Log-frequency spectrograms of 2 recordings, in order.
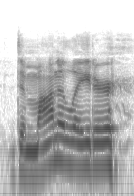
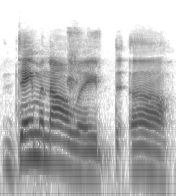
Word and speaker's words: Daemonolater: it is already the dimana later Brooke Brooke how do you say that Damon all later Damon ollie I can't say it but anyway yes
